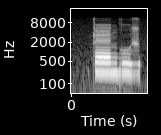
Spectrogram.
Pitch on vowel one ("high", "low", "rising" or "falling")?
high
